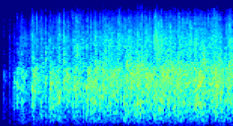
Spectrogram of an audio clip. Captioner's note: applause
